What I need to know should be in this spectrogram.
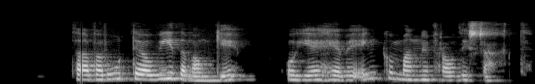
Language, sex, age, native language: Icelandic, female, 30-39, Icelandic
